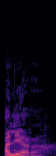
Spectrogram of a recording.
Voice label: "alì arañ", Apatani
